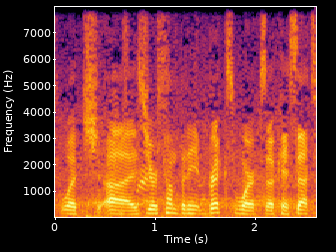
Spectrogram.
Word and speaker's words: briXwerX: bricks work brickworks which uh is your company brix works okay so that's how you pronounce it sorry i couldn't say it for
